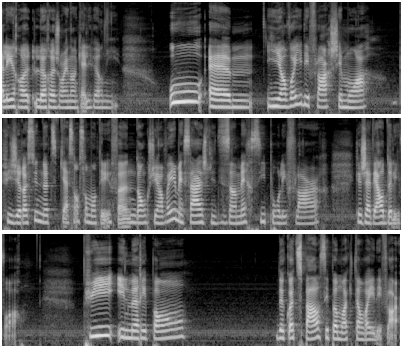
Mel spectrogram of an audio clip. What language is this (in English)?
French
